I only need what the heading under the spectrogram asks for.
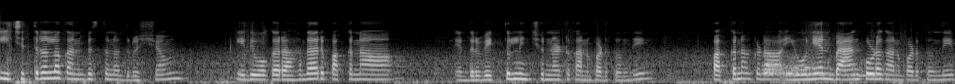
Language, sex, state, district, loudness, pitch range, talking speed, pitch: Telugu, female, Andhra Pradesh, Chittoor, -19 LUFS, 220-250 Hz, 105 wpm, 230 Hz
